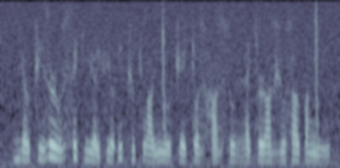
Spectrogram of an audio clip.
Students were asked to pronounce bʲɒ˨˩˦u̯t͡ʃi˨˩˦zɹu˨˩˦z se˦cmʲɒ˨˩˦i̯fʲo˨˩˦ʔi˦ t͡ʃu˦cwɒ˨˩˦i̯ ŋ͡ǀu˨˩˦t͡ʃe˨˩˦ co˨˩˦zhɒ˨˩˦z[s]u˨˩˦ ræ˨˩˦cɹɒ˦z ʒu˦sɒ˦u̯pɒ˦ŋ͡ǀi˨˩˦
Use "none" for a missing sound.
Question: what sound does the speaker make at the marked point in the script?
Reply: s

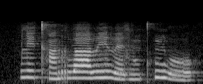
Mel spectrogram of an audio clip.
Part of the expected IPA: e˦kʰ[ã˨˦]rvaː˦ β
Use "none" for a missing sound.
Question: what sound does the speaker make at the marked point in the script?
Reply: ã˨˦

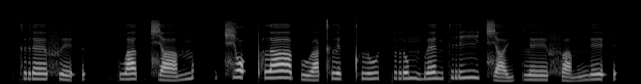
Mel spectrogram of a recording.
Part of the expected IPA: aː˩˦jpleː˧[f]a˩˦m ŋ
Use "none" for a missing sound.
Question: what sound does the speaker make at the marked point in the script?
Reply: f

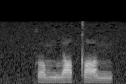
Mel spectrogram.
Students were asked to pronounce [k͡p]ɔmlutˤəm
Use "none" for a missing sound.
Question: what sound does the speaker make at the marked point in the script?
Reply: k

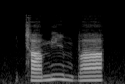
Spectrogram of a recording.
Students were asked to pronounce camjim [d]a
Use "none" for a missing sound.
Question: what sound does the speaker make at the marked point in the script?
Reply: b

